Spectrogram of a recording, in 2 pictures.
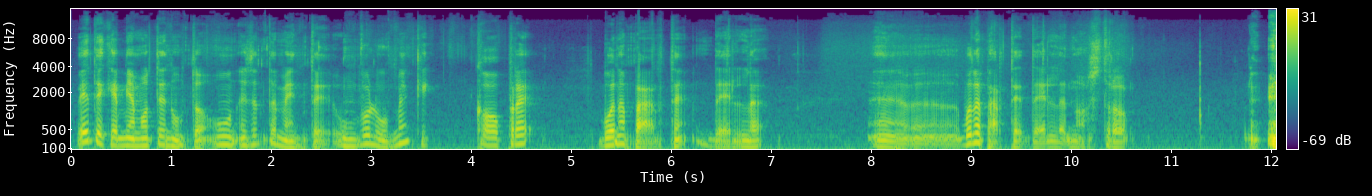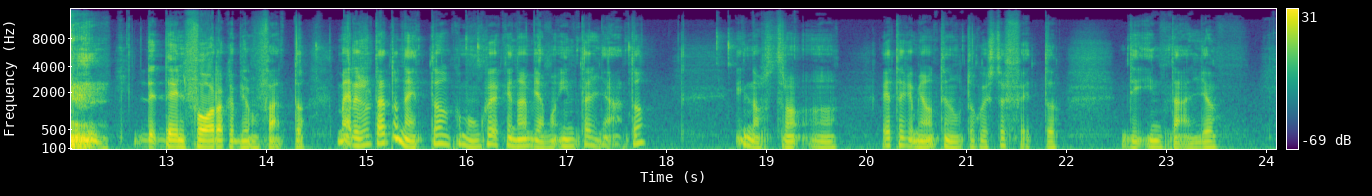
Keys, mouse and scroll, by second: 3.2 middle click, 16.0 click, 16.7 middle click, 19.2 click, 19.3 middle click.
